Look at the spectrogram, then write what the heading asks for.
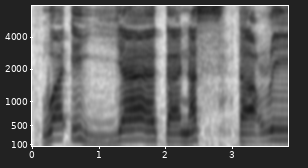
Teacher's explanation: আইনটা চাপ দিয়ে বলতে হবে গলার মাঝখান থেকে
